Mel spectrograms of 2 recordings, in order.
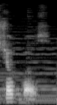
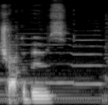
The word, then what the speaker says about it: chocobo: vegetables and even raise chocobos. When I was a kid, we called chocobos chocoboos. And so occasionally I'll accidentally say chocoboo, even though I know the pronunciation now.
